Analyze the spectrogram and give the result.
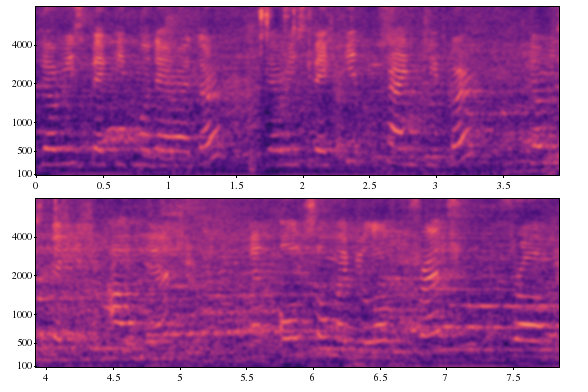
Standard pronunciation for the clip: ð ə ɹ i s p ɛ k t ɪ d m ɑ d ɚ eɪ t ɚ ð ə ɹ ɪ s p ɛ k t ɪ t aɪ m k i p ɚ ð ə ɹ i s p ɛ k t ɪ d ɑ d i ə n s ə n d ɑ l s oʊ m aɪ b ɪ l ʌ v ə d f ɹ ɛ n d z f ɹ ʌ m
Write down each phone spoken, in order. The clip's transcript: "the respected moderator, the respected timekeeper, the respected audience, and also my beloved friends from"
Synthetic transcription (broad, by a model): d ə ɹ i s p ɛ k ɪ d m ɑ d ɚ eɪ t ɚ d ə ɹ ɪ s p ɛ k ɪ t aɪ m k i p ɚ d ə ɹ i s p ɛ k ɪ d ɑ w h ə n ə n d ɑ l s oʊ m aɪ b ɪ l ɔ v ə f ɹ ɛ n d s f ɹ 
